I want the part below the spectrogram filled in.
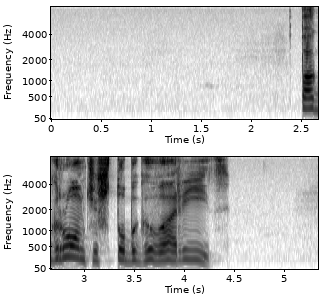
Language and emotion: Russian, angry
